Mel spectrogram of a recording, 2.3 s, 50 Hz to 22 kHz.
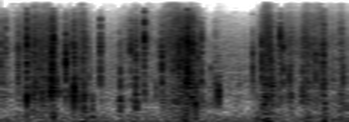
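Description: Plastic packaging of a Chinese PLA Type 20 B self-heated single-meal ration crinkles and crackles as it is folded over, a close, quiet series of quick rustling bursts.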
